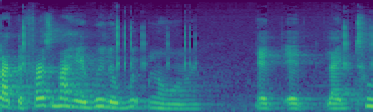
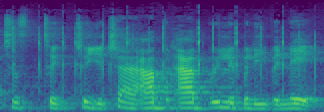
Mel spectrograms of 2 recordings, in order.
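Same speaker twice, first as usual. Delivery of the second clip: ordinary delivery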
